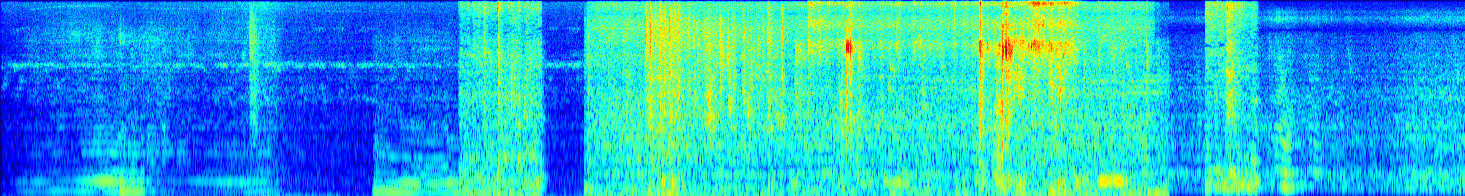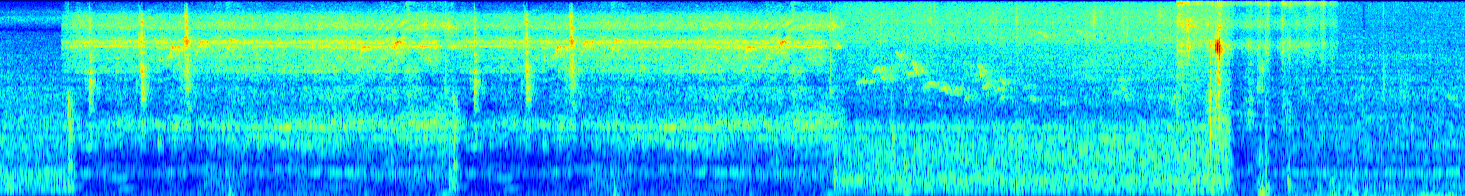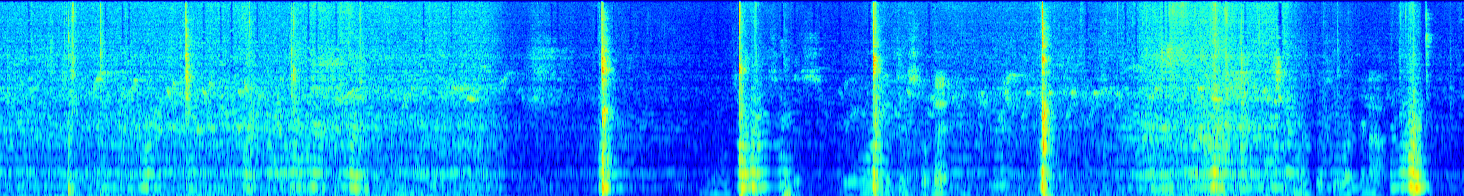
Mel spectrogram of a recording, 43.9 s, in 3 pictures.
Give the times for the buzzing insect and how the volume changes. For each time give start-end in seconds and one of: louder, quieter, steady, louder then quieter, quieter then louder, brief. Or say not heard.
0.0-43.6 louder.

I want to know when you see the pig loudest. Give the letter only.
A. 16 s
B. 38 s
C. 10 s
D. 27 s
C.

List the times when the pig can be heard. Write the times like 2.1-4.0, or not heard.
8.1-10.8, 26.4-28.0.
